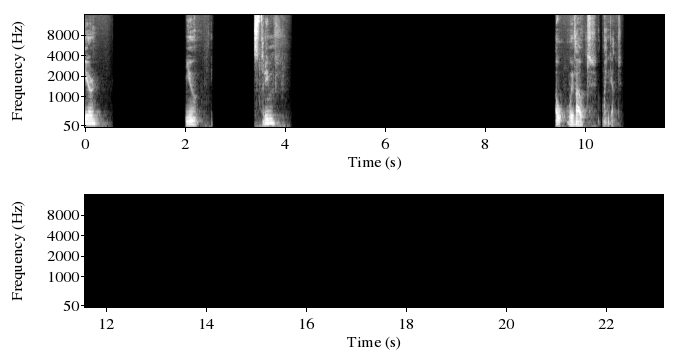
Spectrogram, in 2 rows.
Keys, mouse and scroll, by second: 0.0 right click, 0.0 right click, 2.1 click, 2.6-4.3 typing, 4.5 Return, 6.0 click, 6.0 click, 6.1 typing, 7.5 click, 8.7 click, 8.8 double click, 9.8 click, 10.1 click, 10.3 double click, 11.1 click, 11.2 double click, 11.9 click, 12.0 double click, 12.5 click, 13.0 click, 14.7 click, 16.0 Right, 16.9 BackSpace, 17.3 Left, 18.0 Left, 18.3 Delete, 19.6 click, 20.8 click, 20.9 double click, 21.5 click, 22.9 click.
